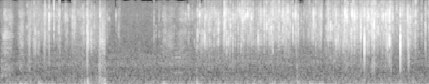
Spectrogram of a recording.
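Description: Long nails scratch across the weave of a round, flat, coiled woven straw/seagrass coaster (trivet). The result is a dry, crackling, bright scratching texture with rapid, short crunchy clicks that swells in intensity toward the end.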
